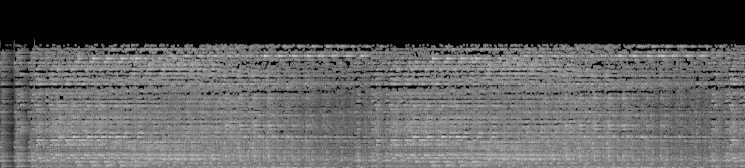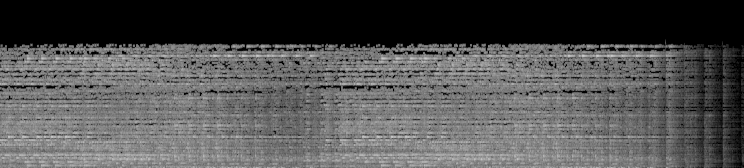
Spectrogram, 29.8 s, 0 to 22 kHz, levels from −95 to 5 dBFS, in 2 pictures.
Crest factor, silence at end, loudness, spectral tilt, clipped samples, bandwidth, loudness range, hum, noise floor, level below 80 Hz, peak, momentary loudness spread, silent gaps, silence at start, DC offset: 16 dB; 0.65 s; -20 LUFS; -0.5 dB/octave; under 0.1%; 16.5 kHz; 3 LU; none; -57 dBFS; -38 dBFS; -8 dBFS; 7 LU; none; 0 s; under 0.1%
